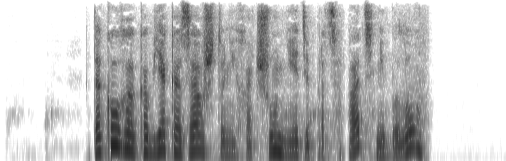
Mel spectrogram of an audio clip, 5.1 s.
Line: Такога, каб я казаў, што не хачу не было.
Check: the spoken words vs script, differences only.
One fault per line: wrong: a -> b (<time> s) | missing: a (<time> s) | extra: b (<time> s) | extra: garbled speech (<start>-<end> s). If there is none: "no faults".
extra: недзе працаваць (2.9 s)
